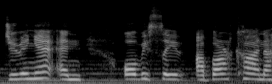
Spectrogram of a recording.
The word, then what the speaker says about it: burqa: burqa or a hijab, is that how you pronounce it? Yeah, hijab, burqa.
